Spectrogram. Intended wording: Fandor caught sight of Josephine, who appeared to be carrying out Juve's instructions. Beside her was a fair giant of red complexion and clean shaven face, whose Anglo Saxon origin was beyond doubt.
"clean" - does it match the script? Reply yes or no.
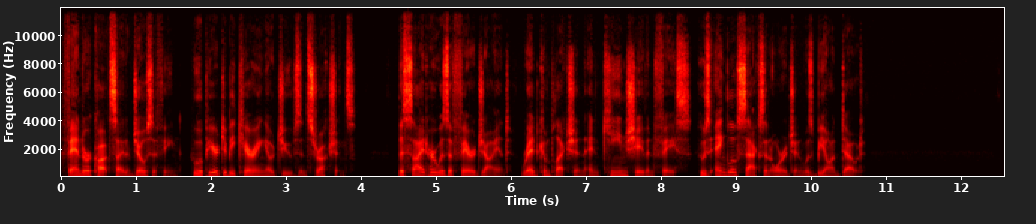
no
